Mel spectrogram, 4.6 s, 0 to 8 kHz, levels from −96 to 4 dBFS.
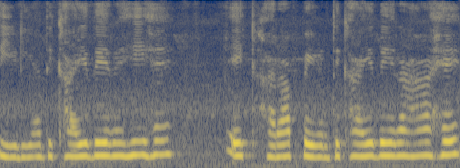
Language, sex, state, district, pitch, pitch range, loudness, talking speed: Hindi, female, Chhattisgarh, Bilaspur, 225 Hz, 215-230 Hz, -14 LUFS, 155 wpm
